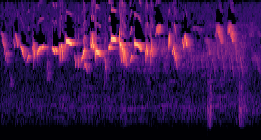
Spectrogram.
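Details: Garden Eurasian wren, nest somewhere nearby, delivering a fast, jumbled stream of very high, sharp twittering notes that trails off into a few quieter clicks toward the end.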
